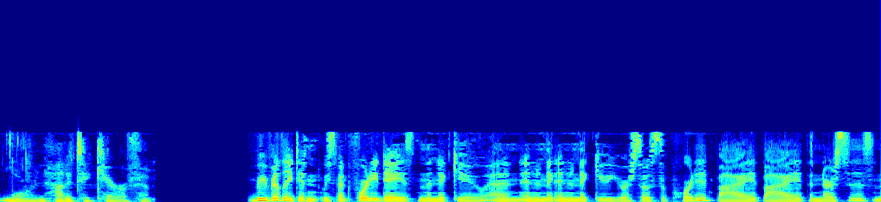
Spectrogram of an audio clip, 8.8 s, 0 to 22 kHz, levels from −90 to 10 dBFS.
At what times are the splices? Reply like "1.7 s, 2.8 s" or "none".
5.6 s, 7.6 s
